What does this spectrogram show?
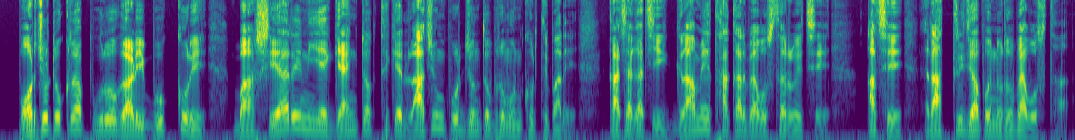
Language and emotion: Bengali, neutral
